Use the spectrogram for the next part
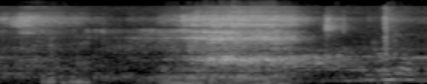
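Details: Adult man (the father) snoring during sleep: a loud, drawn-out snore with a low, cow-like lowing quality on the in-breath, followed by quieter breathing; ordinary loud snoring.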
